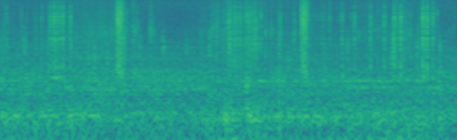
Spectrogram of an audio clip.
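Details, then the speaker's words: B-Series Ford Falcon road test after replacing front wheel hubs: even tyre and road rumble while turning right and left at speed, no grinding or growl; new front hub bearings quiet. "No noise. I believe we've got that sorted."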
